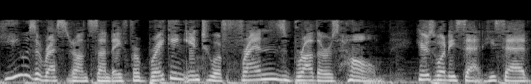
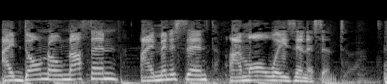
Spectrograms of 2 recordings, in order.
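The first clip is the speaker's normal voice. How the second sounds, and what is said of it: Put-on Italian-American tough-guy accent. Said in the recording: “nice accent, marinara.”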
